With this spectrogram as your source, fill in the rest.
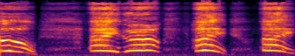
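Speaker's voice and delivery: high-pitched, hollering voice.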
